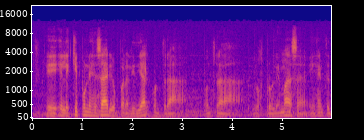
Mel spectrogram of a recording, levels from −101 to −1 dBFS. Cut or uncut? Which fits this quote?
uncut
